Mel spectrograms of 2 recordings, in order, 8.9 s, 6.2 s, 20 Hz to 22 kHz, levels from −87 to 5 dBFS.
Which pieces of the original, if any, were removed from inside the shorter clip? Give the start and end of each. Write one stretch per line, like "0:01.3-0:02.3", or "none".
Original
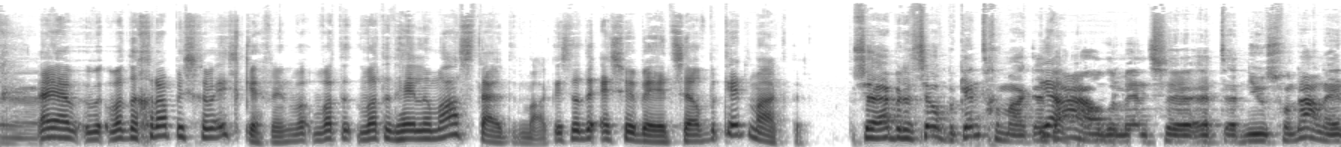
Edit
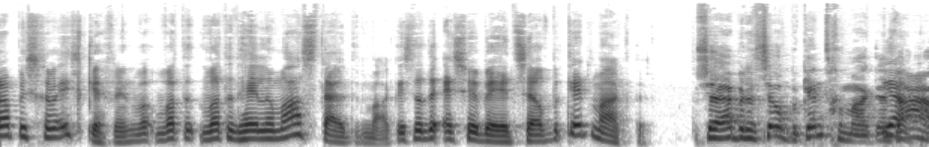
none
